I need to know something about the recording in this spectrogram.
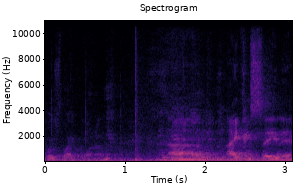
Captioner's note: audience laughs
